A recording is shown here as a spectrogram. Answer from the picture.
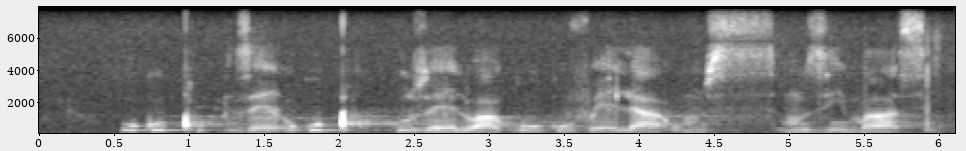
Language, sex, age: Zulu, male, 25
